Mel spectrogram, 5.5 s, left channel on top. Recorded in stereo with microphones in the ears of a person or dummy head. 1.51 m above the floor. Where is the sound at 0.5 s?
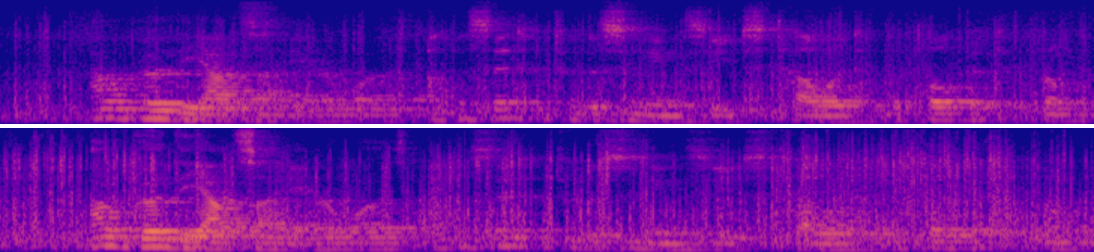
85° right, 1.0 m.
